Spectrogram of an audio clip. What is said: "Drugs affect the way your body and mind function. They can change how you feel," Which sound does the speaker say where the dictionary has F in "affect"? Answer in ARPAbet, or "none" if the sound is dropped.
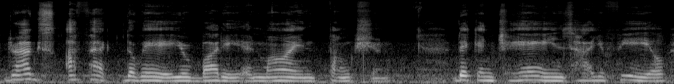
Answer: F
